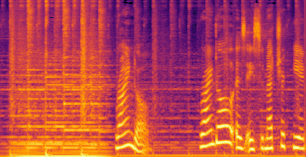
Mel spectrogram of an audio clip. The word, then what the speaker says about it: Rijndael: against brute force attacks the correct pronunciation is rhine doll not regen dale or reindeer schema a schema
